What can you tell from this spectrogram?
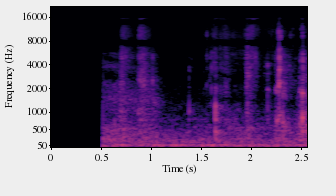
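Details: A Golden Retriever eating pears, with wet crunches and sharp biting clicks in a small room.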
